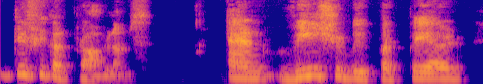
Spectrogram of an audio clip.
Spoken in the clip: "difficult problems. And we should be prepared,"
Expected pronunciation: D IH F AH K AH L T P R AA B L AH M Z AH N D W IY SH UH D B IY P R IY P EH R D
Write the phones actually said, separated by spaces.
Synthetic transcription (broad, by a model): D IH F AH K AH L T P R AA B L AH M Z AH N D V IY SH UH D B IY P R P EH R D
